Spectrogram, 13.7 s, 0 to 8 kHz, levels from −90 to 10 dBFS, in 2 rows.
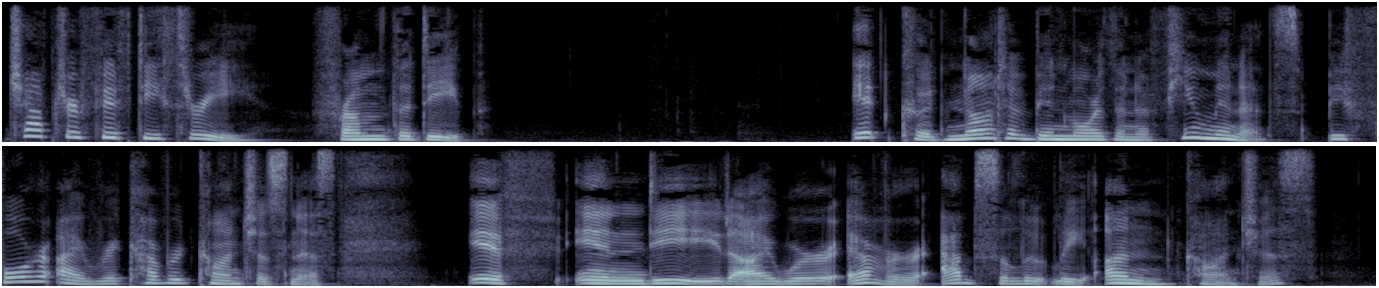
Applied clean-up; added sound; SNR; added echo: none; none; none; none.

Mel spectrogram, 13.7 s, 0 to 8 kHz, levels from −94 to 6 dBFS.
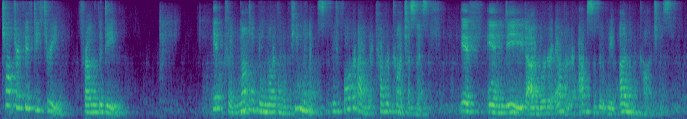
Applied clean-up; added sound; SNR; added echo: neural separator model SepFormer DNS4.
